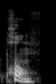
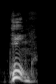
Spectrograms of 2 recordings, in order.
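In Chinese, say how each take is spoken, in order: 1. “砰”说得很轻。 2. “砰”是大声喊出来的。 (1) "啊，不对" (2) "就是这种感觉"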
